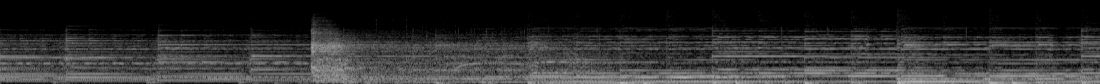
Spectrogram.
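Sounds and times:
background music with guitar: 0:00.0 - 0:11.0
deep bass: 0:03.2 - 0:11.0.

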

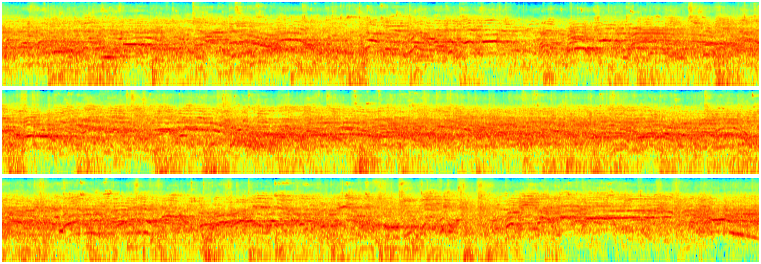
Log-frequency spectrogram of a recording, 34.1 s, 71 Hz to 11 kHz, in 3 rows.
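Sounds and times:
crowd chatter: 0:00.0 - 0:34.0.

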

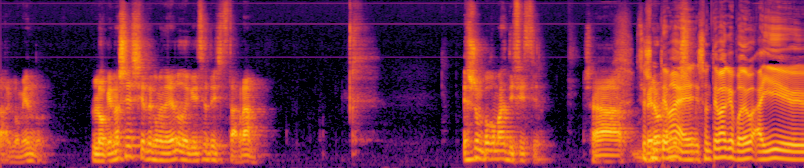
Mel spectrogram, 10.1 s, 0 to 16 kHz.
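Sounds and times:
man speaking: 0:05.8 - 0:06.8, 0:07.4 - 0:10.0.

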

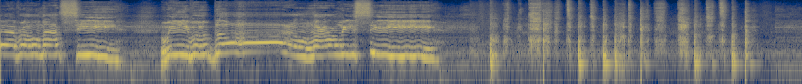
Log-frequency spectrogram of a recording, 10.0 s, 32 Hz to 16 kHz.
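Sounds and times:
beatboxing clicks and puffs: 0:05.9 - 0:09.6.

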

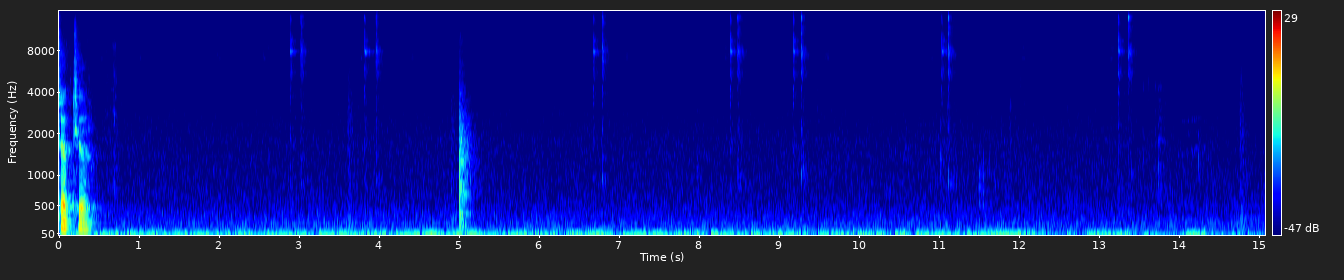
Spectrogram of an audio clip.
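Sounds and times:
low electrical hum: 0:00.0 - 0:15.0
computer mouse clicks: 0:02.8 - 0:04.1, 0:06.6 - 0:07.0, 0:08.3 - 0:09.4, 0:10.9 - 0:11.3, 0:13.1 - 0:13.9.

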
